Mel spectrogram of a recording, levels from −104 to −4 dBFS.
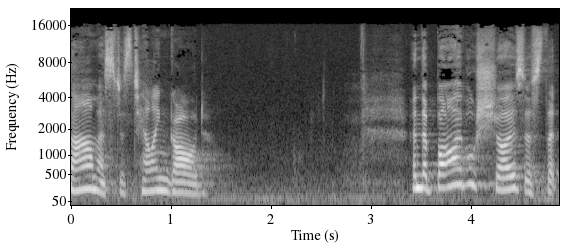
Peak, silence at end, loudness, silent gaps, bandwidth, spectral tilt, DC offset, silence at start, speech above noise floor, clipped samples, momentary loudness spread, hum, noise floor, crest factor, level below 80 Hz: -6 dBFS; 0.05 s; -20 LUFS; none; 17 kHz; -2.5 dB/octave; under 0.1%; 0 s; 31 dB; under 0.1%; 22 LU; none; -51 dBFS; 18 dB; -56 dBFS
